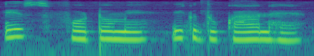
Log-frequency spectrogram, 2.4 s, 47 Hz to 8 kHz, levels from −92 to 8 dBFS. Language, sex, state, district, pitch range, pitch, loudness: Hindi, female, Jharkhand, Garhwa, 215-245 Hz, 220 Hz, -14 LUFS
